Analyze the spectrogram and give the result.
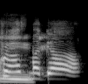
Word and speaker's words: Krav Maga: You studied, I don't even know how to say this, Krav Maga, the Israeli... – Krav Maga.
